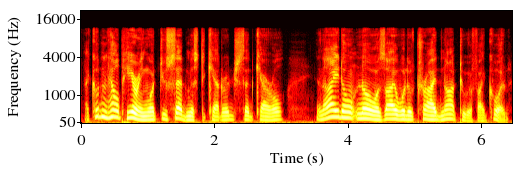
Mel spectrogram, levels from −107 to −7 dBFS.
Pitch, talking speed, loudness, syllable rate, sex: 155 Hz, 230 wpm, -17 LUFS, 4.9 syllables/s, male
